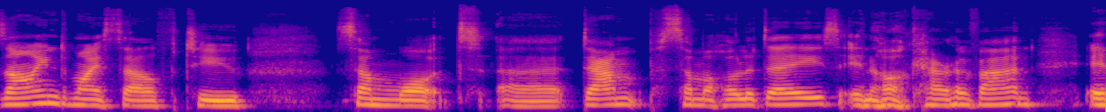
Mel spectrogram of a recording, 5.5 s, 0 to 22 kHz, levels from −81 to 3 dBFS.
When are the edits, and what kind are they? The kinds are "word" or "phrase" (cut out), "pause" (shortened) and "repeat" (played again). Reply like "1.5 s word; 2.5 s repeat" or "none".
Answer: none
